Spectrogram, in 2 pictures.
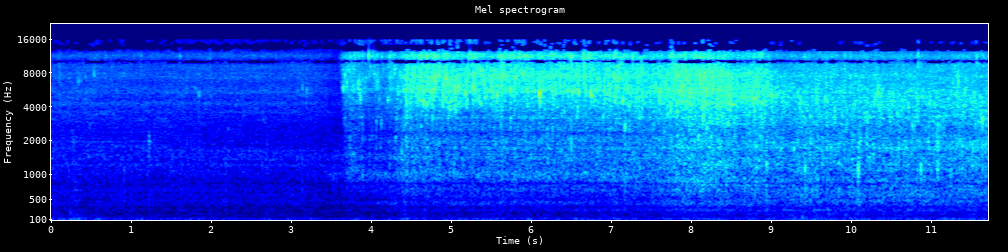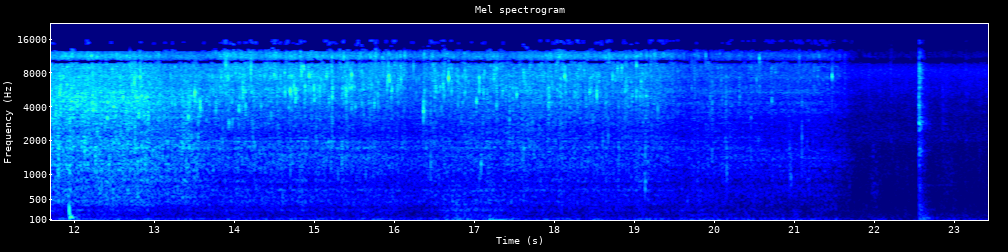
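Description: Chicken pieces deep-frying in hot oil: a steady bubbling sizzle that gets suddenly louder about four seconds in, then tapers and stops near the end, followed by a single click.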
